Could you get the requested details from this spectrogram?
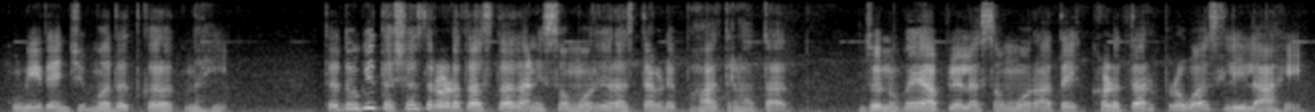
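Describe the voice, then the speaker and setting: A woman's voice: medium pitch, fairly bright tone, a little hiss or hum. A woman narrating a dramatic moral story, reading with emotional storytelling.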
